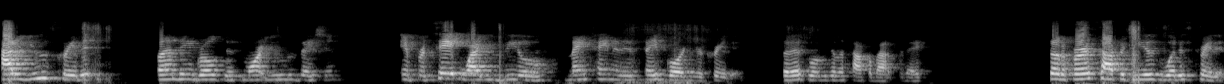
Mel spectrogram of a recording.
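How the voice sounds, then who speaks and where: A woman with an Alabama accent talks at a fairly quick pace and a fairly high pitch, her intonation fairly even, broken by long, frequent pauses. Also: big swings in loudness. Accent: Southern US (Alabama). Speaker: credit educator, nonprofit CEO, former bank manager. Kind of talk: workshop presentation. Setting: live event with audience. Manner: fast.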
